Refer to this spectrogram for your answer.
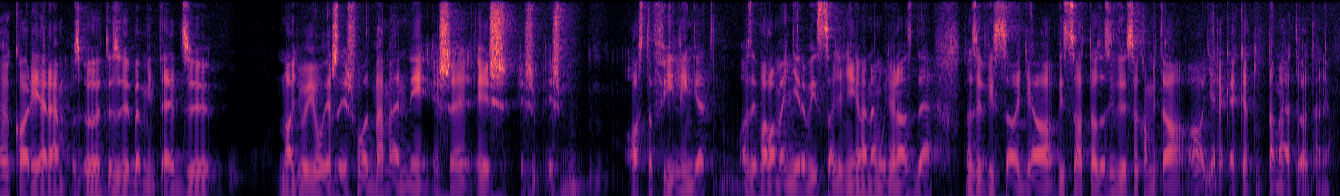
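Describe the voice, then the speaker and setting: A man with a fairly low pitch talks at a fairly quick pace, his intonation monotone and flat and his loudness very even. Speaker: strength and conditioning coach. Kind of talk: interview.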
